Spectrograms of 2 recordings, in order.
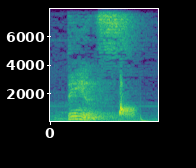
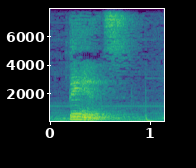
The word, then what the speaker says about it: dance: Via de regra, a vogal E no final das palavras não é pronunciada, mas muitos brasileiros pronunciam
